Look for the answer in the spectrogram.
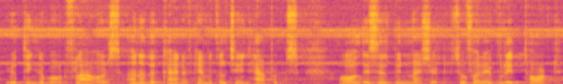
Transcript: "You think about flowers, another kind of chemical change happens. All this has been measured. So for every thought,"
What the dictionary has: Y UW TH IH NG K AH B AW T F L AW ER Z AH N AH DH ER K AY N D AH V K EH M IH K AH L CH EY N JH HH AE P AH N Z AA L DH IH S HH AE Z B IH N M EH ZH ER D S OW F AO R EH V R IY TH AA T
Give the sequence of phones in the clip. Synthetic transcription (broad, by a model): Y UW T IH NG K AH B AW T F L AW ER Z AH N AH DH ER K AY N D AH V K EH M IH K AH L CH EY N JH HH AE P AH N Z AA L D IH S HH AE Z B IH N M EH ZH ER D S OW F AO R EH V R IY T AA T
